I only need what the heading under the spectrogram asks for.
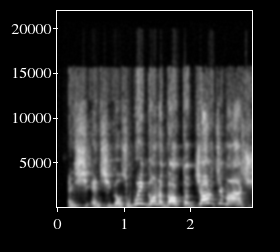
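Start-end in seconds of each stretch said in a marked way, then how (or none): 1.0-2.9 very shrill, very loud, drawn-out voice. Acting out what the grandmother said, but imitating mother's voice instead. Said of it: "that's my mother's voice".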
